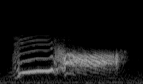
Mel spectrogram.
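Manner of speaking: high, loud exuberant whoop.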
